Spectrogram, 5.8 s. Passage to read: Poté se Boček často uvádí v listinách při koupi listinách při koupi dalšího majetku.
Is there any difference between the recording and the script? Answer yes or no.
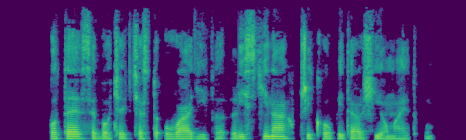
yes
